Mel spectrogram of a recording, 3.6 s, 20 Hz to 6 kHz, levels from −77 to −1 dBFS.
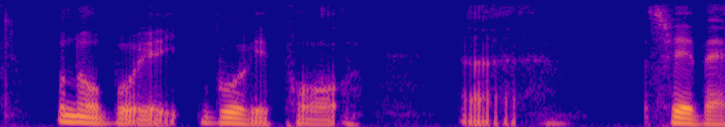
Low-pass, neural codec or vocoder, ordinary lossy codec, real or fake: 5.4 kHz; vocoder, 44.1 kHz, 128 mel bands, Pupu-Vocoder; Opus, 24 kbps; fake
